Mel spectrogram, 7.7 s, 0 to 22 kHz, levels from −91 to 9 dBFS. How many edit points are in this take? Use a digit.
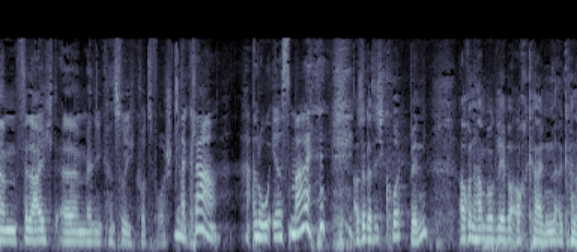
1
